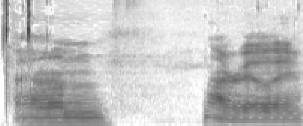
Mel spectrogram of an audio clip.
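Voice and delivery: defeated. Asked whether they want to share their handle, the speaker answers sounding defeated. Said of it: "You sound so defeated by that".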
